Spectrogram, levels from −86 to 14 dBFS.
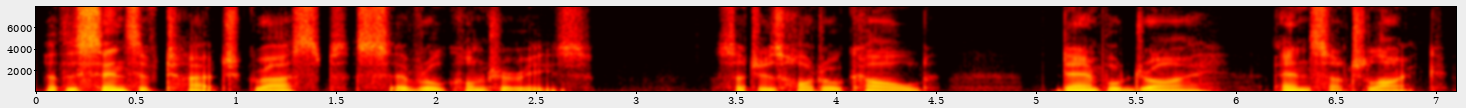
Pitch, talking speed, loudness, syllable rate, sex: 95 Hz, 150 wpm, -21 LUFS, 4.5 syllables/s, male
